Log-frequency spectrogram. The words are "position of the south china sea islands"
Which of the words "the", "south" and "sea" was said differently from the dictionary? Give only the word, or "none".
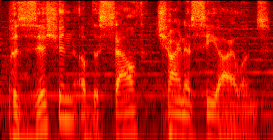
none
